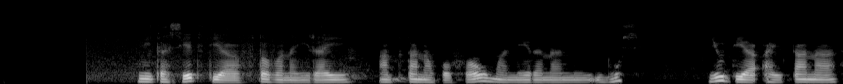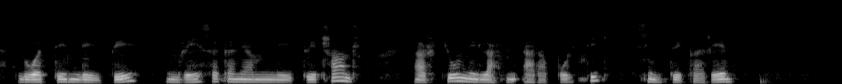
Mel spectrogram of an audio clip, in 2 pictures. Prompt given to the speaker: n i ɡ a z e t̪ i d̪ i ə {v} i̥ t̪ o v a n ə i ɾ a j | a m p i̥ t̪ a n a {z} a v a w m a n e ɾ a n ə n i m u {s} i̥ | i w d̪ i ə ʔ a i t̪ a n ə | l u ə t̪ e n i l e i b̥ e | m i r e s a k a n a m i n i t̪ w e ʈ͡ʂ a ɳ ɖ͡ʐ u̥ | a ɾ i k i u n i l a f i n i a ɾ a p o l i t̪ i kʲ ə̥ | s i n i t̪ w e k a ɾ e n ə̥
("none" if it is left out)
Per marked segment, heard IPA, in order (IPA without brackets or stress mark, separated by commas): f, v, s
